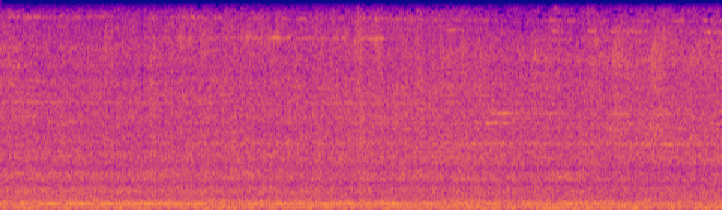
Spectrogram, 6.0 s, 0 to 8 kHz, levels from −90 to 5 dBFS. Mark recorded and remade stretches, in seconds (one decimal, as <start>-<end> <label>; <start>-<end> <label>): 0.0-6.0 recorded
